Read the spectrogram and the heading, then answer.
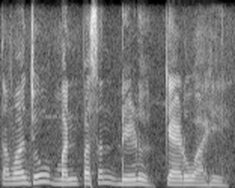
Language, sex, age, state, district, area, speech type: Sindhi, female, 45-60, Maharashtra, Thane, urban, spontaneous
